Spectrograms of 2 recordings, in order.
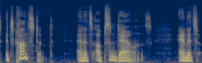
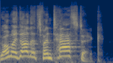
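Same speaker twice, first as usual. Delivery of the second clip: high, bright gushing delight, much higher; 4 dB louder than usual. Retold or imitated. Telling a friend how he reacts to being asked, thrilled high gush. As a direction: squeal it like the best news ever. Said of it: "I'm like".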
